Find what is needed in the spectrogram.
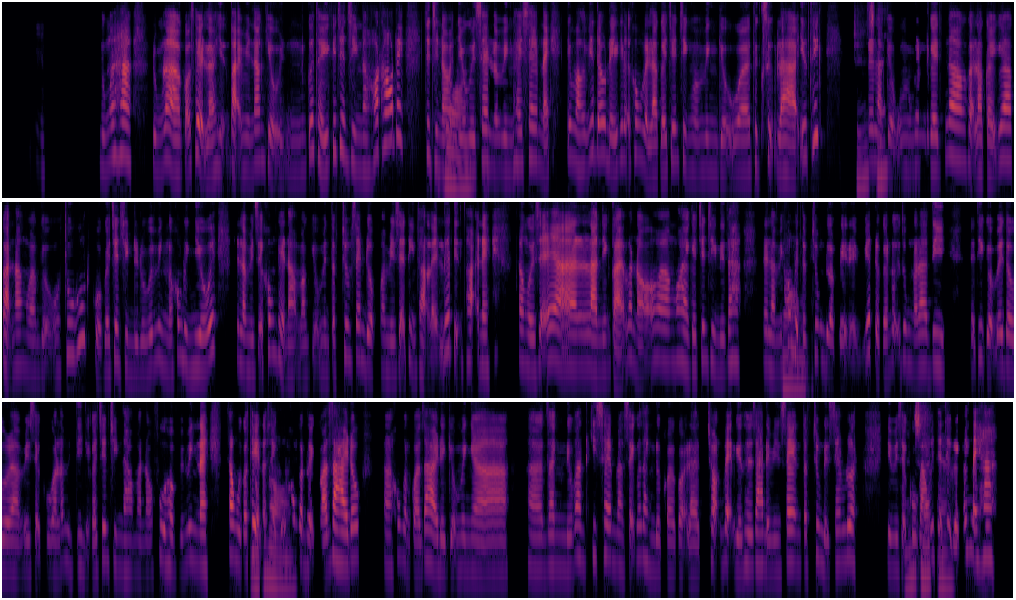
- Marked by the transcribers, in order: background speech; tapping
- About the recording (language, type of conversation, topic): Vietnamese, advice, Làm sao để tránh bị xao nhãng khi xem phim hoặc nghe nhạc ở nhà?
